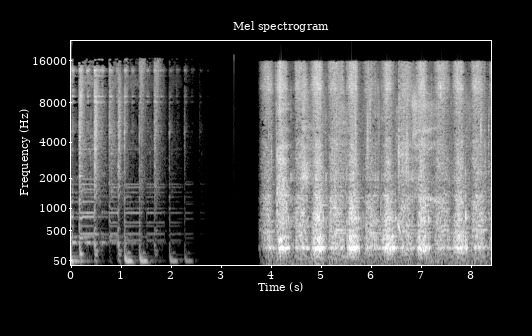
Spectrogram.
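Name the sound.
hand saw cutting wood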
